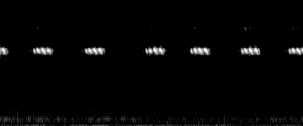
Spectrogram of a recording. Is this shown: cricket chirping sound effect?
yes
